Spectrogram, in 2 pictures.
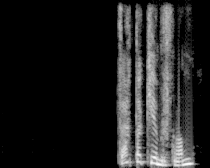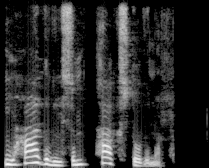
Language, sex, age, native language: Icelandic, female, 50-59, Icelandic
